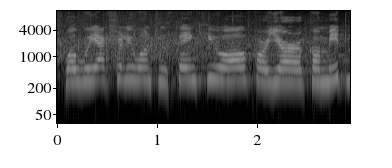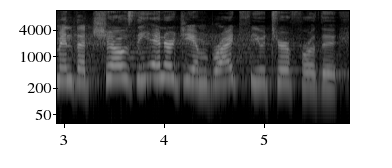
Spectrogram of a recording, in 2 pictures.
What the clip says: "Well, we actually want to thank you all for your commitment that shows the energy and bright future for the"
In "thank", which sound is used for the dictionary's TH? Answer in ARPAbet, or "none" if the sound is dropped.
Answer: TH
